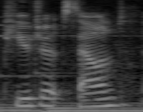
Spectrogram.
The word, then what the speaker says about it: Puget Sound: i think i did right puget sound is how it's pronounced inland sea live on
